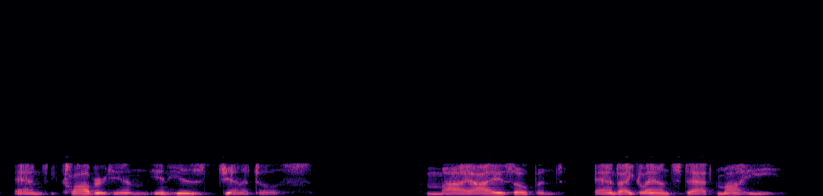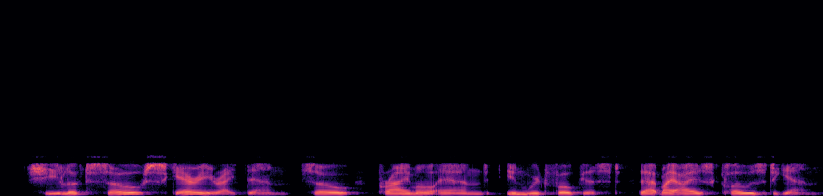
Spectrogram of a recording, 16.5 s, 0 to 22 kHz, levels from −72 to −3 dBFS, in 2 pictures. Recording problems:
phone-call audio; nothing above 3.5 kHz

